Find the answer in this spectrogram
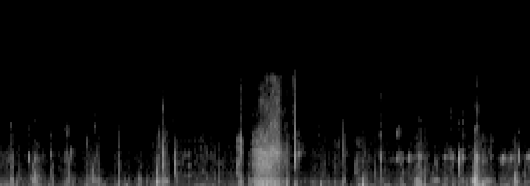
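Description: Faint close-up chewing of someone eating, with small wet mouth clicks and a brief louder noisy sound about two and a half seconds in.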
